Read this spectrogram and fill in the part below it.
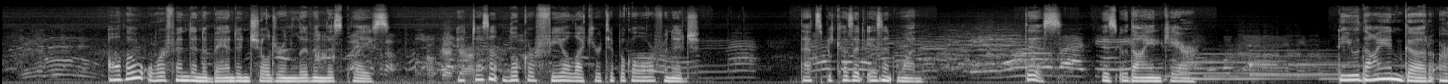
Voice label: Narration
